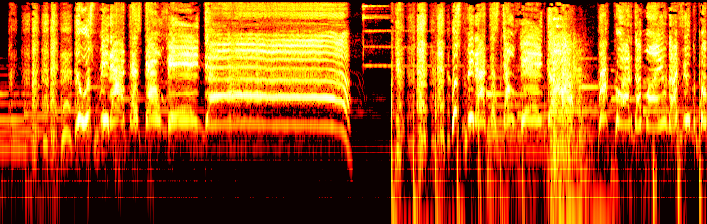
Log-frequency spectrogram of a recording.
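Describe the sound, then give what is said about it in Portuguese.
A boy lets out a loud, piercing scream held for nearly two seconds, then cuts off abruptly, with busy chatter and voices before and after. “o …, não grite assim, menino!”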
